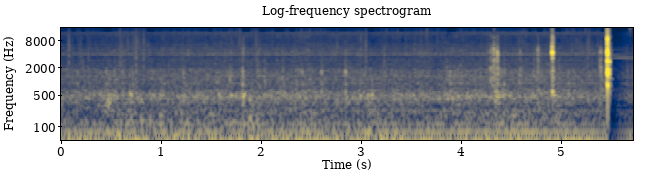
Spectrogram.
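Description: Off-road 4x4's engine running steadily at low speed with a deep rumble, on a descent over a rough forest track, with a couple of knocks late on; the sound cuts off abruptly near the end.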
